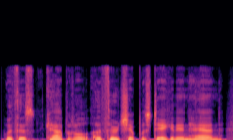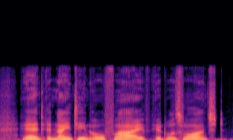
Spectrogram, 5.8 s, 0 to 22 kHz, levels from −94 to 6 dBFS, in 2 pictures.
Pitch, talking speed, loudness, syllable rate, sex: 125 Hz, 185 wpm, -19 LUFS, 4.7 syllables/s, male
